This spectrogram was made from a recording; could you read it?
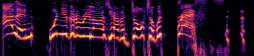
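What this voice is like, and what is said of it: Put-on British accent. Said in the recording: “my British accent. ... The accent,”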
